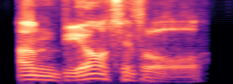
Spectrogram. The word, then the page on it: unbeautiful: British English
